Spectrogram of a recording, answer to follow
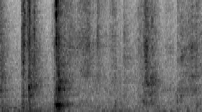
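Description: Tarot deck handled and shuffled by hand: soft rustling of cards with a few light, sharp card taps, the clearest about half a second in.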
